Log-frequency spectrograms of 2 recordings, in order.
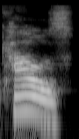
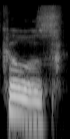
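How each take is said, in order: First: The vowel sounds like the one in 'now'. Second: The vowel sounds like the one in 'saw'. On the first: The speaker calls it wrong. "Sometimes my accent is a bit weird, yeah, so sometimes I could say cows" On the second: The speaker calls it right. "but it's not cows, yeah, it's cause"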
